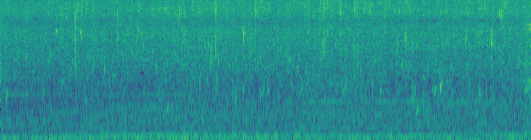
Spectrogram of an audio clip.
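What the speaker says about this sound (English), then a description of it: "it's literally rocks just kind of being pushed down by the weight of the water" Water rushes steadily over rocks at a campsite, pushing them down with its weight; a dense, continuous pouring and gurgling roar, close and fairly loud, with no voices.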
